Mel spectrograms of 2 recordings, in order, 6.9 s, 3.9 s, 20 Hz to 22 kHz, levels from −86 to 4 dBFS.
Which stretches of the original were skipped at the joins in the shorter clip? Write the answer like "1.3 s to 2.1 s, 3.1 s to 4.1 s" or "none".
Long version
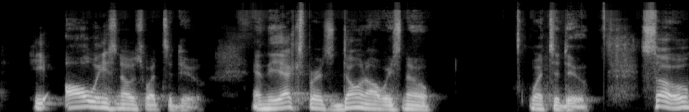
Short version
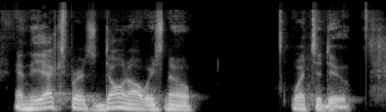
none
